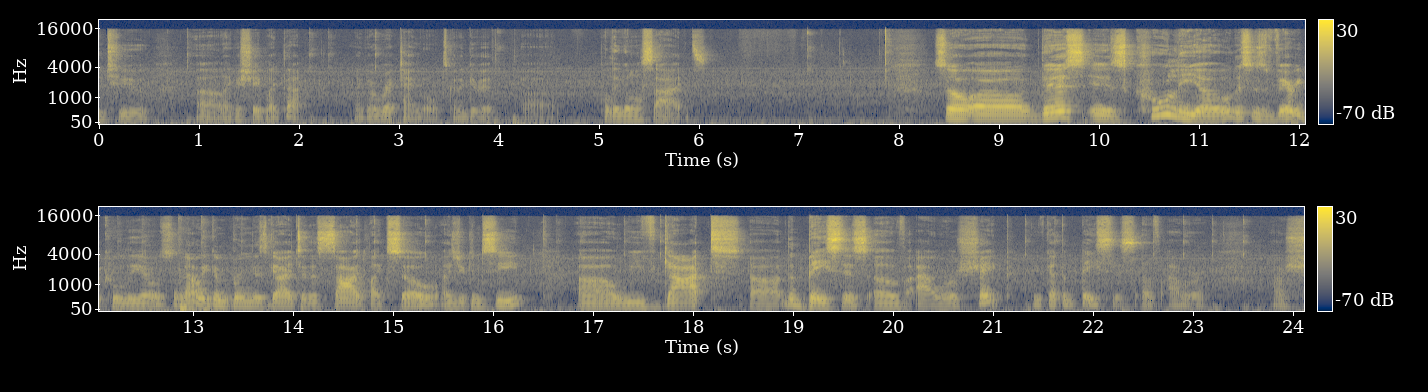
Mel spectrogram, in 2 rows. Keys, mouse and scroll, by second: 0.8-2.0 alt+middle drag, 2.2 alt+middle click, 3.9-7.0 drag, 9.6-11.8 drag, 12.2 middle click, 12.5-13.5 typing, 13.4 middle click, 14.0 middle click, 14.6 middle click, 15.0 middle click, 16.6 middle click, 17.2 middle click, 21.3 middle click, 22.0 middle click, 22.5 middle click, 23.1 middle drag.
